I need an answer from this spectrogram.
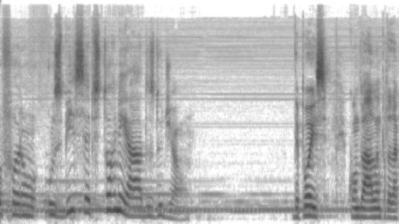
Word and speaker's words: John: Com aquele J de pronúncia em inglês. John.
